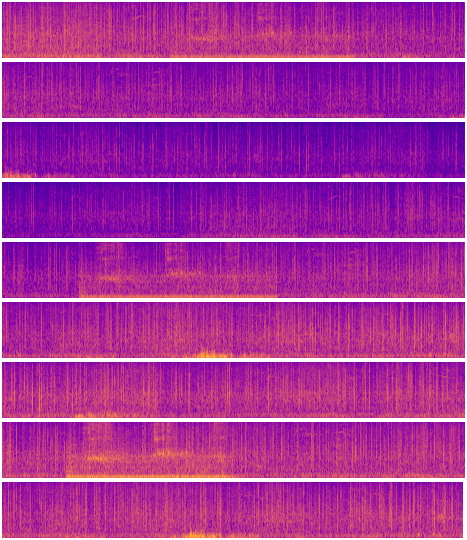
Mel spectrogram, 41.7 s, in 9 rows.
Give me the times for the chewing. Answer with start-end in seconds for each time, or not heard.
1.6-3.5, 19.2-21.3, 33.0-34.8.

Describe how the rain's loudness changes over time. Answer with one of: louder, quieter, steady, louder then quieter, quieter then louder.
quieter then louder.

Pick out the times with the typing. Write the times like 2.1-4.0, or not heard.
not heard.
